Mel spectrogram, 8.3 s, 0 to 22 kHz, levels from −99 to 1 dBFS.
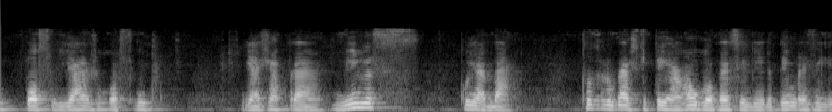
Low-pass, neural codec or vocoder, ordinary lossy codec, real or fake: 7.2 kHz; codec, 44.1 kHz, 3.4 kbps, Pupu-Codec; Opus, 32 kbps; fake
